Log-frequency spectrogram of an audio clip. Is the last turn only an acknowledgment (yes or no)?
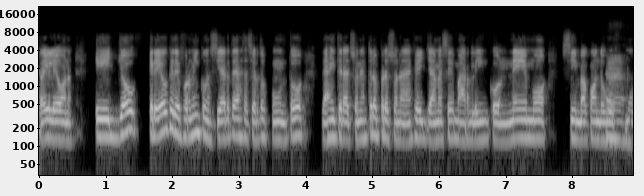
yes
